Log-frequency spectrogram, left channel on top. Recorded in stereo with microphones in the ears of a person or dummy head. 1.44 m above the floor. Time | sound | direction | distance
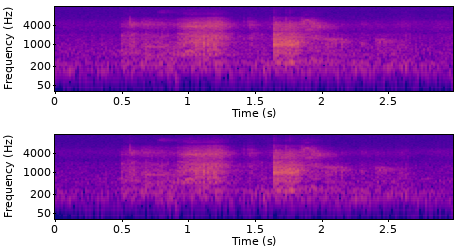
0.5 | a squeak | 5° left (ahead or behind) | ?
